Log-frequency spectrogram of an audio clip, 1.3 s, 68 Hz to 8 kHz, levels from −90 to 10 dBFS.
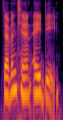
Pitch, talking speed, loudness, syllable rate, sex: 185 Hz, 190 wpm, -15 LUFS, 2.5 syllables/s, female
